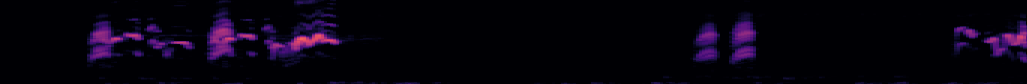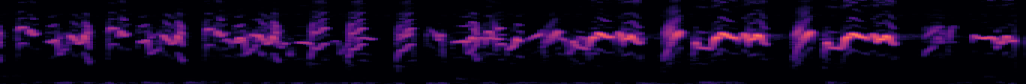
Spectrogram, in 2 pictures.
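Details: Lively sooty-headed bulbul calling meant to lure wild birds into a trap: brief chirp bursts separated by pauses, then a dense, continuous chatter of sharp twittering notes that swing up and down in pitch.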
